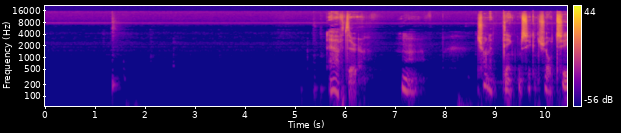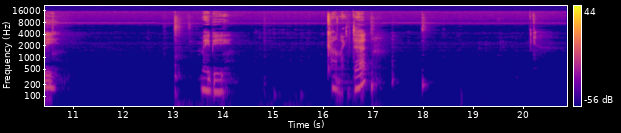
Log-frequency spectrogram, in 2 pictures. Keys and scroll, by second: 5.3 ctrl+s, 8.5 ctrl+-, 16.4 ctrl+s, 16.8 space.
